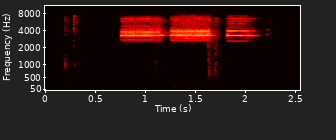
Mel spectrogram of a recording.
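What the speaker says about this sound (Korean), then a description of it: "이렇게 소리가 잘 나시면 버저 연결 동작 확인하신 거예요" An electronic buzzer on a HaloCode board sends out three close, steady high-pitched beeps in quick succession, the middle one longest, after a few faint clicks, with no speech.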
